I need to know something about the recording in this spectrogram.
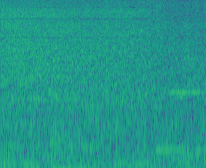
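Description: Steady low hum and rumble of indoor room noise. Background music comes in near the end.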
